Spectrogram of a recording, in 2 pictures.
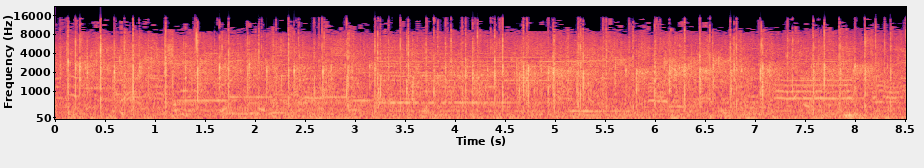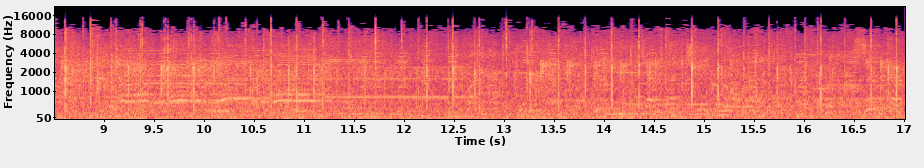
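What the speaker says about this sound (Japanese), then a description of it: "皆様大きな拍手引き続きお願いいたします。" Indoor audience applause, dense and continuous, greets new Tokushima Indigo Socks baseball players as they enter, with crowd murmur and background music under the clapping.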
